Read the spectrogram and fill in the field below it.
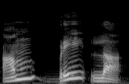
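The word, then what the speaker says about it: umbrella: লা তাহলে কি দাঁড়ালো আম ব্রে লা এখানে ইউ এর জন্য আ কেন হলো ইউ এর পাশে পরপর দুটো কনসোনেন্ট আছে তাই ইউ এর জন্য আ হলো এই ট্রিক্সটা খুব ইম্পর্টেন্ট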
